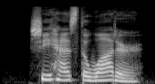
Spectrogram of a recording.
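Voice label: "she has the water", English, female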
